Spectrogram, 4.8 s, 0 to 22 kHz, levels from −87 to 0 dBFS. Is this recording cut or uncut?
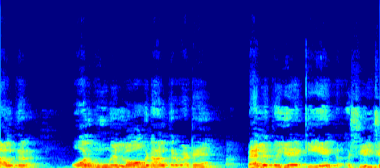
cut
